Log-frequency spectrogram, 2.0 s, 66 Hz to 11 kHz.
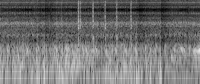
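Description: Suzuki Burgman 650 maxi-scooter riding at road speed: a steady, low rumble of the engine mixed with wind rush over the handlebar-mounted microphone.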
